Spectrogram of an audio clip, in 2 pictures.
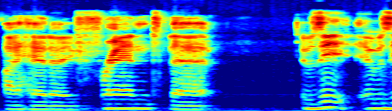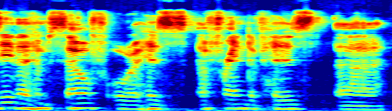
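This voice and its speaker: Bright-voiced New Zealand man, rambling. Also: medium pitch, measured pace, rough recording. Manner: rambling, many fillers and restarts. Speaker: podcast guest. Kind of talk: casual chat.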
